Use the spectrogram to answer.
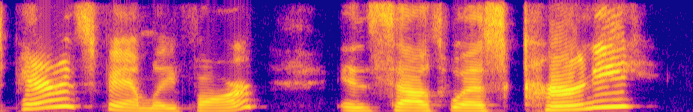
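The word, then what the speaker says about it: Kearny: up on his parents' family farm in Southwest Kernney. Correct. You pronounced it right.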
